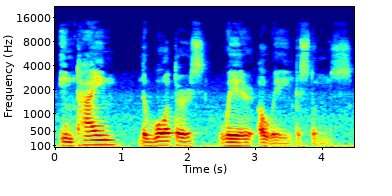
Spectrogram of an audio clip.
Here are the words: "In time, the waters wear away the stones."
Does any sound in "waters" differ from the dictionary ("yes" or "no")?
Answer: yes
